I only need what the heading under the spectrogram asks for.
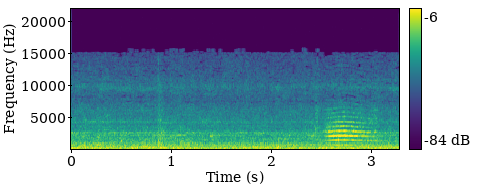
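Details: Ragdoll kittens with their mother, raised in a home cattery in central Kansas with no cages: a single short, faint, harmonic mew rises near the end over steady low room noise, with quiet human talk around it.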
